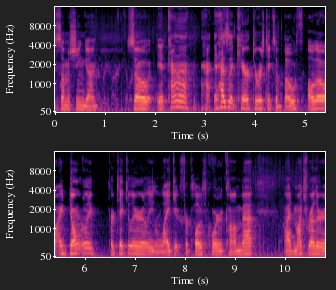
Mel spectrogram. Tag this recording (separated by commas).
Speech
